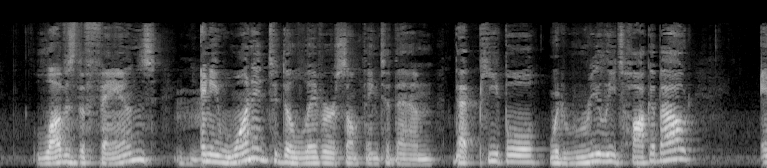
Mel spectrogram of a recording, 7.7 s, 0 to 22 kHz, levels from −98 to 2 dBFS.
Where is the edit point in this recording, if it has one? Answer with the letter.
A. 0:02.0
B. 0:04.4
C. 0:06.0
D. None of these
B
